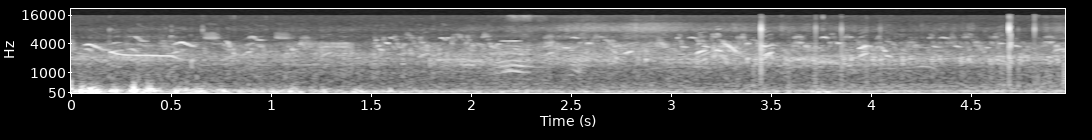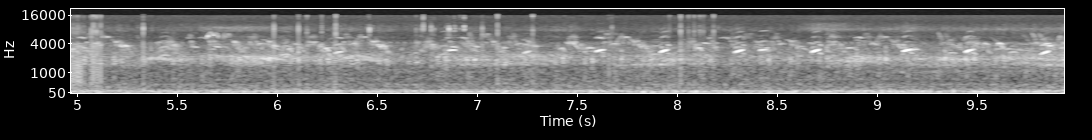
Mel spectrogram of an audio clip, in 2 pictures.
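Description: Birds chirping, many short calls in quick succession, over a low steady hum.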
